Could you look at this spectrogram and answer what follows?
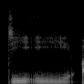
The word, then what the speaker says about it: Derosiers: And if you don't know how that's spelled, it's Derosiers. It's a French last name.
